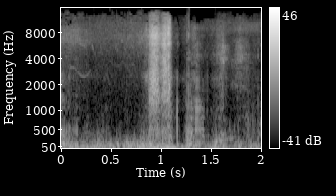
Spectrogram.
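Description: Wind buffeting the microphone, a steady low rumble, with a short scratchy burst about a second in.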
